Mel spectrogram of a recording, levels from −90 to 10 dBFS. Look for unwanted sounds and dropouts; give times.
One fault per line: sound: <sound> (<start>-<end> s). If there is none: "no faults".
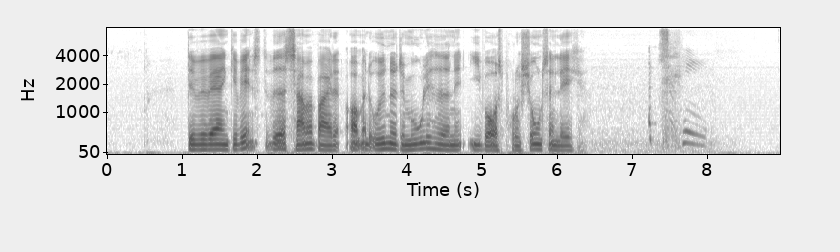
sound: sneeze (7.2-8.0 s)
